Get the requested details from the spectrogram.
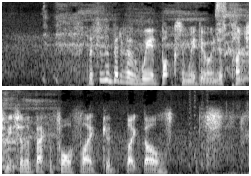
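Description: A young man pants and swears in frustration.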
